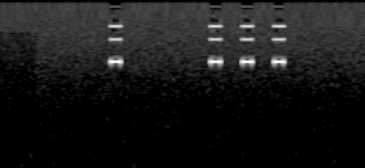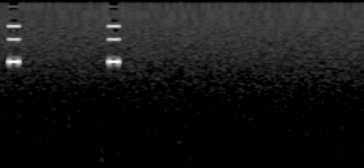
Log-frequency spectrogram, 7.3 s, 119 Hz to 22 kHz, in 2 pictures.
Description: Beep code, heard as a piezo beeper, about 3200 Hz. 1-3-1-1. In Phoenix BIOS tables: memory refresh test failure.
